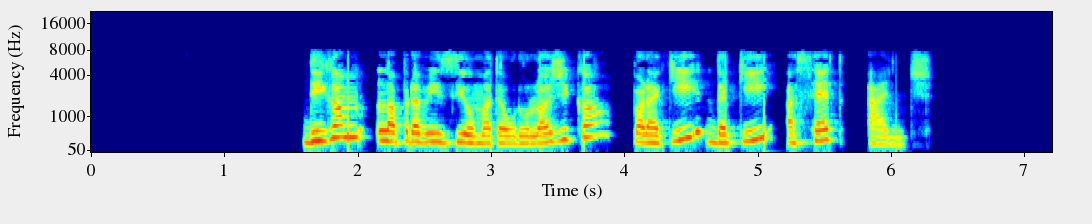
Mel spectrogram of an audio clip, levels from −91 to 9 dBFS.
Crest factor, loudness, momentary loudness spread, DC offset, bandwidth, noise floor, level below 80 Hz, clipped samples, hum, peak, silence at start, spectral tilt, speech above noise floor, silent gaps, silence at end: 18 dB; -18 LUFS; 10 LU; under 0.1%; 8 kHz; under -90 dBFS; -58 dBFS; under 0.1%; none; -2 dBFS; 1.6 s; -5.5 dB/octave; over 72 dB; 3.94-4.06 s, 5.67-5.81 s; 0.95 s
